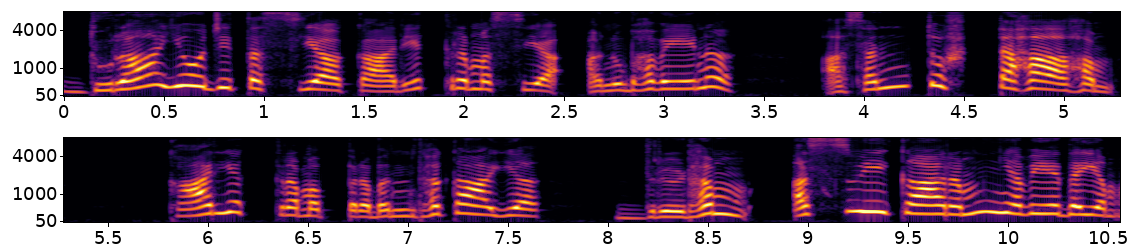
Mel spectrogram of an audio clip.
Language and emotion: Sanskrit, disgusted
